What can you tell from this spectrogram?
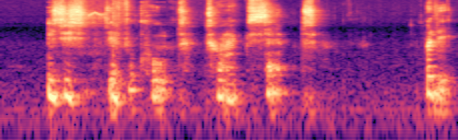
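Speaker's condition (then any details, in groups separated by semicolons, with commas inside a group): Muscular dystrophy; worsening over time; severe, life now far too difficult, intravenous needle set at life circle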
